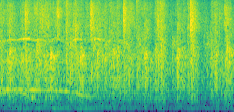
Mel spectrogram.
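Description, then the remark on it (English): An audience claps steadily to show who was at the stand-up comedy show, a dense, continuous patter of applause at fairly even loudness from start to finish, with a faint whistle or tone near the beginning. “Now, by applause, who was at the standing-up comedy show?”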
